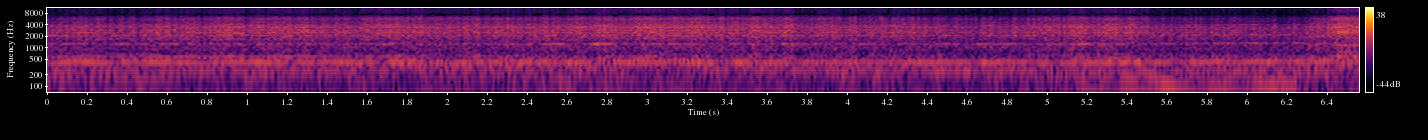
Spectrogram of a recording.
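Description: Live rock band playing: distorted electric guitars through effects pedals, holding long sustained notes over a dense wash of sound.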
